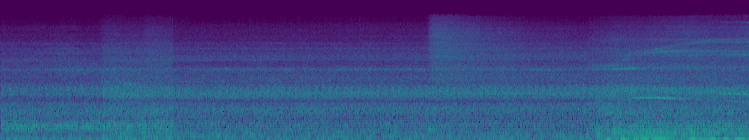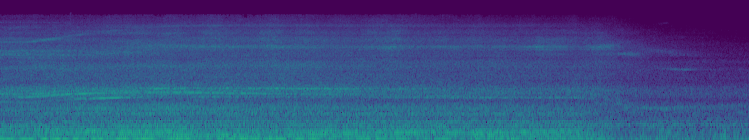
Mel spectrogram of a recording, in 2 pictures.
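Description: Diesel train running through the station. About twelve seconds in it gets louder, with a deep engine hum and a whine that bends in pitch, and it falls away again near the end.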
